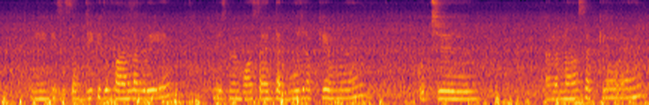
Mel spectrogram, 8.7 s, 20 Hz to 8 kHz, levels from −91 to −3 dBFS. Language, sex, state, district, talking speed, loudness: Hindi, female, Bihar, Araria, 140 wpm, -18 LUFS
